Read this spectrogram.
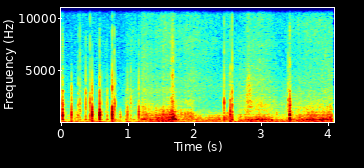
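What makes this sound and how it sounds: Long nails tap and scratch the side panel of a medium, closed, hollow corrugated cardboard shipping box. A quick cluster of sharp, crackly taps in the first second gives way to slower scattered taps over a steady low, hollow rumble and a dry scraping rasp. Each tap dies out almost instantly.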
